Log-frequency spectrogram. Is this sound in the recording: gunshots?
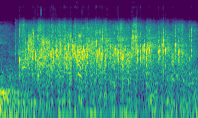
no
